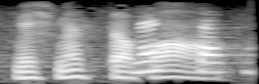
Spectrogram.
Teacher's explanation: الطاء بس اللي مفخمة، والتاء والعين بعدها وقبلها رقيق.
